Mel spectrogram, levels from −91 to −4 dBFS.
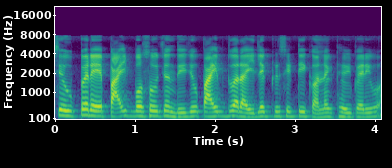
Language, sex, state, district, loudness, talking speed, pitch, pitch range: Odia, male, Odisha, Malkangiri, -18 LUFS, 175 wpm, 165 Hz, 145-175 Hz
